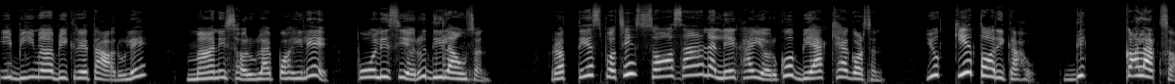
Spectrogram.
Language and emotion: Nepali, disgusted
